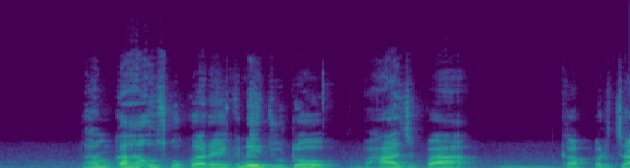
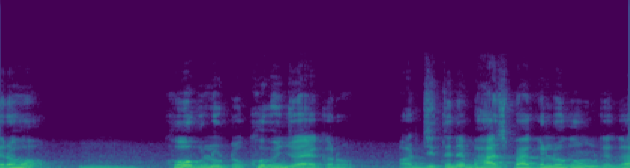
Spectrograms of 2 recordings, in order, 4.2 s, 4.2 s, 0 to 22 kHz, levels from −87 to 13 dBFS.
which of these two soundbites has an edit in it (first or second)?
first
